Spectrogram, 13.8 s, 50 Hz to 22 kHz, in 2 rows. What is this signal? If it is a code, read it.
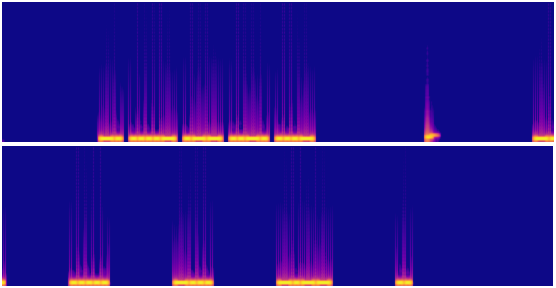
Morse code, heard as a keyed tone, about 25 wpm, spaced as for 13 wpm, 690 Hz. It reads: N4WFV N5BYI
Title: USA Call Signs - 5 Characters - 6x Character Spacing - 25wpm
